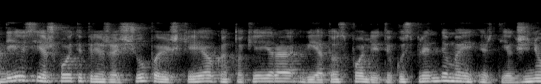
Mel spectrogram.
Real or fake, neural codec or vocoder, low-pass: real; none; 7.2 kHz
